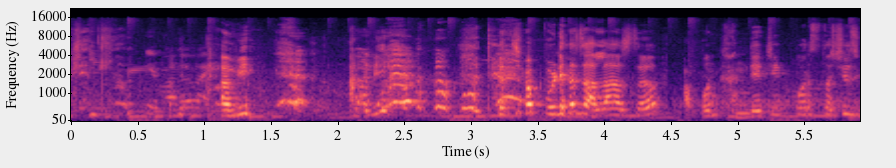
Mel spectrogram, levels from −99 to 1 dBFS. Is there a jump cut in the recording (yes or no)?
yes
